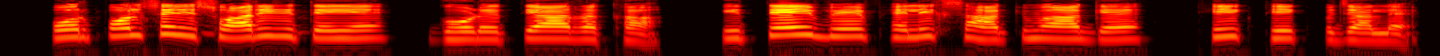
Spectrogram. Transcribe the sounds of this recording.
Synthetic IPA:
ɦoːɾpɔːlseɾisʊwaːɾiɾit̪ẽːĩjẽ | ɡʱoːɽet̪jaːɾːɐkʰa | kit̪eːibepʰeːlɪksɦaːkɪmaːɡɛ | ʈʰiːk̚ʈʰiːk̚bɐd͡ʒaːlɛː

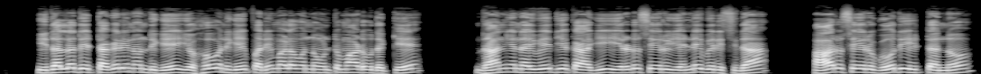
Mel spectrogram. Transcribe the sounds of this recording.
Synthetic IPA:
id̪ɐlːɐd̪e̞ːʈɐɡɐɾino̞nd̪iɡe̞jeɦɔːʋɐniɡe̞pɐɾimɐɭɐʋɐnːuːɳʈumaːɽuʋud̪ɐkːe̞ | d̪ʱaːnjɐnɐjʋeːd̪jɐkːaːɡiɛɾɐɽuseːɾuɛɳːe̞beɾisid̪ɐ | aːɾuseːɾuɡo̞ːd̪iɦiʈːɐnːu

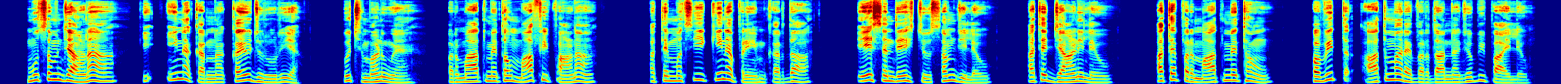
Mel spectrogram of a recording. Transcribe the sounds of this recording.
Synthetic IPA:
mũsɐmd͡ʒʱaːɽ̃akiɪnãkɐɾnakɐjod͡ʒɐɾuːɾiaː | kʊt͡ʃʰmɐɽ̃ʊɛ̃ | pɐɾəmaːt̪mɛ̃t̪ʰɐũmaːpʰipaːɽ̃a | ɐt̪ɛmɐsiːkɪnãpɾeːmkɐɾd̪a | eːsɐ̃nd̪eːs̬d͡ʒosɐmd͡ʒileːu | ɐt̪ɛd͡ʒaːɽ̃ileːu | ɐt̪ɛpɐɾəmaːt̪mɛ̃t̪ʰɐũ | pɐʋɪt̪ɾəaːt̪maɾɛbɐɾd̪aːnad͡ʒobʱipaːileːuː

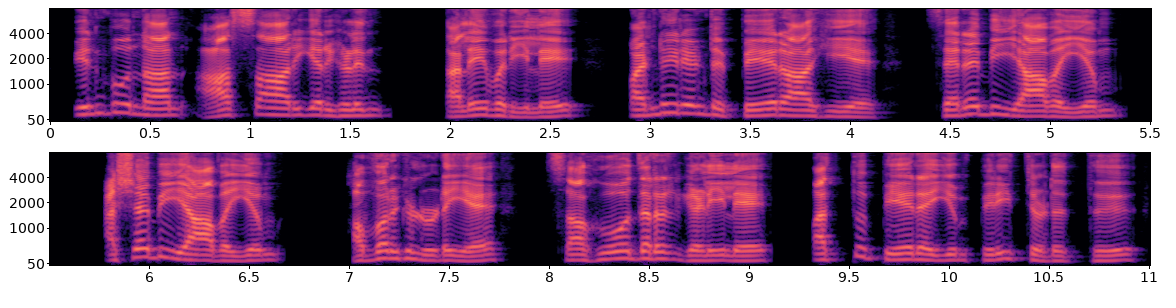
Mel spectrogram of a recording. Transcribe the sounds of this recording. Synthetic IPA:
pɪnbɯnaːnaːsaːɾɪjɐɾɣɐɭɪn | t̪ɐlɐɪʋɐɾɪleː | pɐɳːɪɾɛɳɖɯpeːɾaːɣɪjɐ | sɛɾɐbɪjaːʋɐjɯm | ɐʂɐbɪjaːʋɐjɯm | ʔɐʋɐɾɣɐɭɯɽɐjɐ | sɐɣoːðɐɾɐɾɣɐɭɪleːpɐt̪ːɯpeːɾɐjɯmpɪɾɪt̪ːɛɽɯt̪ːɯ

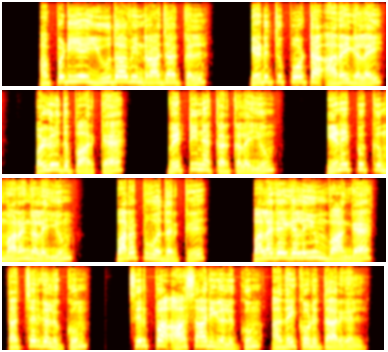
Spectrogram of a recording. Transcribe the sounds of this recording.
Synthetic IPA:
ʔɐpːɐɽɪjeːjuːðaːʋɪnɾaːd͡ʒaːkːɐɭ | ɛɽɯt̪̬ːɯpːoːʈːɐʔɐɾɐɪɣɐɭɐɪ | pɐɻɯðɯpaːɾkɐ | ʋɛʈːɪnɐkːɐɾkɐɭɐjɯm | ɪɳɐɪpːɯkːɯmɐɾɐŋɡɐɭɐjɯm | pɐɾɐpːɯʋɐðɐrkɯ | pɐlɐɣɐɪɣɐɭɐjɯmʋaːŋɡɐt̪ɐt͡ʃːɐɾɣɐɭɯkːɯm | sɪrpːɐʔaːsaːɾɪɣɐɭɯkːɯmʔɐðɐɪkːɔɽɯt̪ːaːɾɣɐɭ

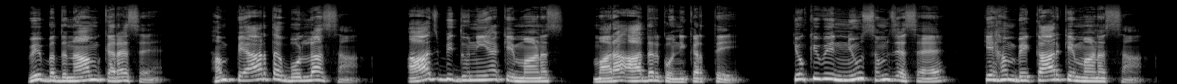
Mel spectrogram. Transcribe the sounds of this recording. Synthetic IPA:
ʋebɐd̪naːmkɐɾɛsɛ̰ | hɐmpjaːɾt̪ɛboːlãsã̰ | aːd͡ʒbʱid̪ʊnɪjãkemaːɽ̃əs | maːɾaaːd̪əɾkoːnikɐɾt̪ḛ | kjũːk̬iʋenjũsɐmd͡ʒɛsɛ | keɦɐmbeːkaːɾk̬emaːɽ̃əsːã̰ː

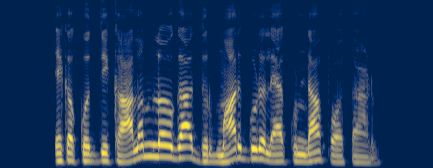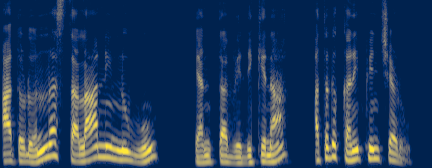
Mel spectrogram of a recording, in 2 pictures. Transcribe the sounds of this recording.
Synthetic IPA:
ikɐko̞d̪ːikaːlɐmlɔːɡaːd̪uɾmaːɾɡuɽulɛːkuɳɖaːpɔːt̪aːɽu | ɐt̪ɐɽunːɐst̪ʰɐlaːnːinuʋːu | ent̪ɐʋed̪ikinɐ | ɐt̪ɐɽukɐnipiɲt͡ʃɐɽṵ

